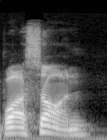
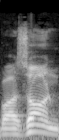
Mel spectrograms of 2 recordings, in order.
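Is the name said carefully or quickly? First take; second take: carefully; quickly. First: The name is said slowly and carefully. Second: The name is said fast and clipped. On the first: "I was saying Boisson" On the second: "I'm saying Boisson because I'm saying it fast. So it sounds different"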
